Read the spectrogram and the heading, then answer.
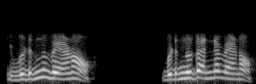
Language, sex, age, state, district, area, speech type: Malayalam, female, 45-60, Kerala, Kottayam, rural, conversation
